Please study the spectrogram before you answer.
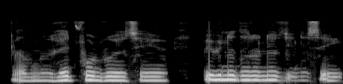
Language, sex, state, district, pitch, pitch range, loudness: Bengali, female, West Bengal, Purulia, 185 Hz, 175-200 Hz, -17 LUFS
